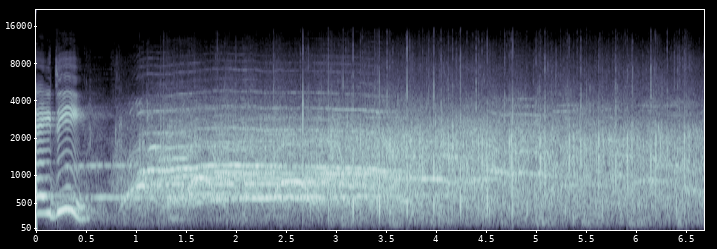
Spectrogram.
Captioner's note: attendees applauding and cheering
